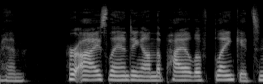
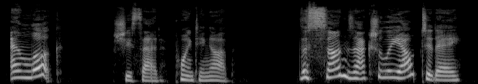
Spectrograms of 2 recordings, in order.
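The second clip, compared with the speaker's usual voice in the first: higher, louder delighted voice; excited; 6 semitones higher, 3 dB louder than usual. Acted. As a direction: point it out with delight. Mira excited by sunshine.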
